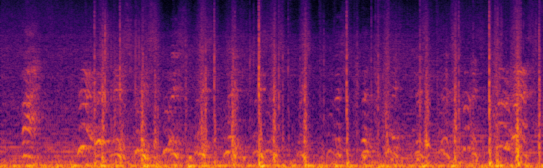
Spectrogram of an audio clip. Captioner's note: dramatic music; men grunting; fists thudding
